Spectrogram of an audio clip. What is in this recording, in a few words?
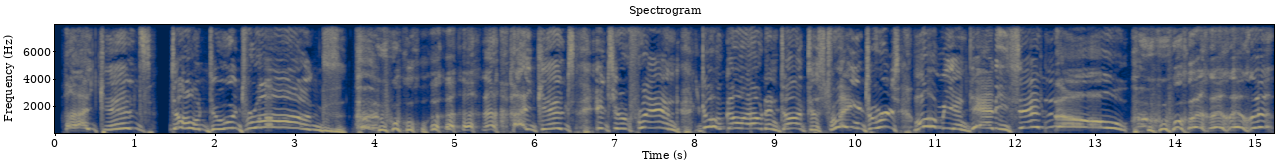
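Canadian, male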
